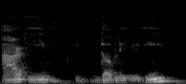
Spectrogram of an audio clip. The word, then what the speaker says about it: Rewe: I think it's REWE, which is Rewe in Germany. W is a V.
